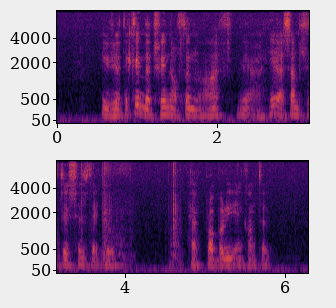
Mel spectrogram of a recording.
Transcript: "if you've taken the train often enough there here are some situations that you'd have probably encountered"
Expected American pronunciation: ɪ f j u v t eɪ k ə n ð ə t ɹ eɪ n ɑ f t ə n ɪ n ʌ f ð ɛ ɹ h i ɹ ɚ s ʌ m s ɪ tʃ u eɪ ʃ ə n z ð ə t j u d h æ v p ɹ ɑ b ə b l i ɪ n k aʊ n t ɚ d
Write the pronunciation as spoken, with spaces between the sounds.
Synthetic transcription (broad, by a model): ɪ f j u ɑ t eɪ k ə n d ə t ɹ eɪ n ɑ f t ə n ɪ ɪ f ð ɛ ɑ h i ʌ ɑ s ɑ m s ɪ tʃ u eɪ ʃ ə n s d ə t j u h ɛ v p ɹ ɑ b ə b l i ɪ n k aʊ n t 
